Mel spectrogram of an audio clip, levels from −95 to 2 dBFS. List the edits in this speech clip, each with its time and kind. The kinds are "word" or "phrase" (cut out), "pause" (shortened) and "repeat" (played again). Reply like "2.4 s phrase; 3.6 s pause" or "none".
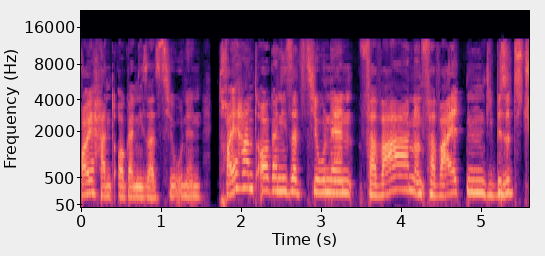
1.6 s pause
